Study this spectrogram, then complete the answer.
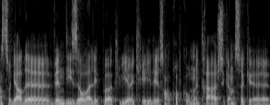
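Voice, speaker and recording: Speaking with a Quebec accent, a man uses fairly low pitch. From Quebec, Eastern Townships (Bromont area). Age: 50s. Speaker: entrepreneur, startup founder. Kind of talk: interview conversation. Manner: halting, many fillers and repetitions.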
